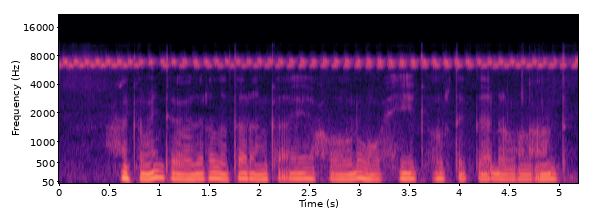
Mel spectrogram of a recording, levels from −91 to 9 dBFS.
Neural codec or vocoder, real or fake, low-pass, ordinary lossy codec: none; real; 10.8 kHz; none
